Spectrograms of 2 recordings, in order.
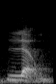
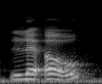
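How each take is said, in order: First: The vowel of le is dropped before eau. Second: The vowel of le is kept before eau. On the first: The speaker calls it right. "we just do l'apostrophe and we say lo" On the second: The speaker calls it wrong. "We don't say le O"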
